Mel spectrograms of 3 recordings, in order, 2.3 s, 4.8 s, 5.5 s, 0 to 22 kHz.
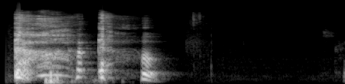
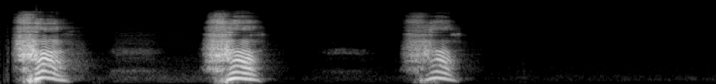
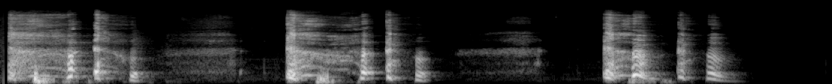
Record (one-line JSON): {"cough_length": "2.3 s", "cough_amplitude": 32767, "cough_signal_mean_std_ratio": 0.34, "exhalation_length": "4.8 s", "exhalation_amplitude": 29671, "exhalation_signal_mean_std_ratio": 0.32, "three_cough_length": "5.5 s", "three_cough_amplitude": 31640, "three_cough_signal_mean_std_ratio": 0.34, "survey_phase": "beta (2021-08-13 to 2022-03-07)", "age": "45-64", "gender": "Female", "wearing_mask": "No", "symptom_cough_any": true, "symptom_runny_or_blocked_nose": true, "symptom_onset": "2 days", "smoker_status": "Never smoked", "respiratory_condition_asthma": false, "respiratory_condition_other": true, "recruitment_source": "Test and Trace", "submission_delay": "1 day", "covid_test_result": "Positive", "covid_test_method": "ePCR"}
